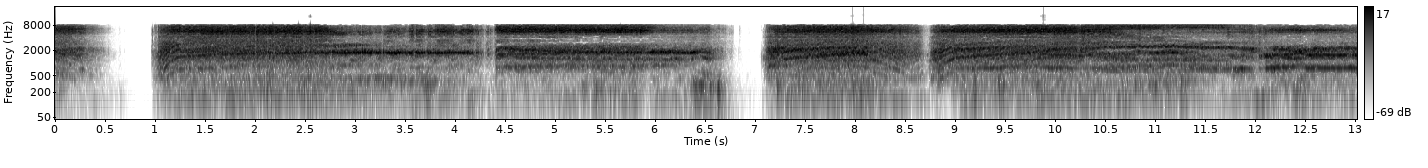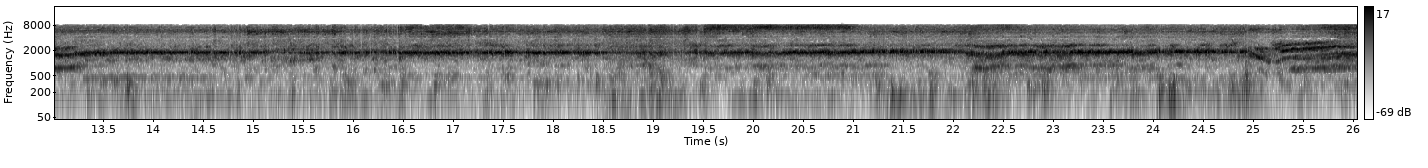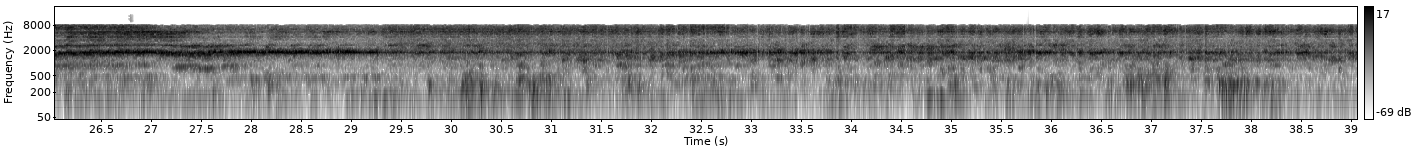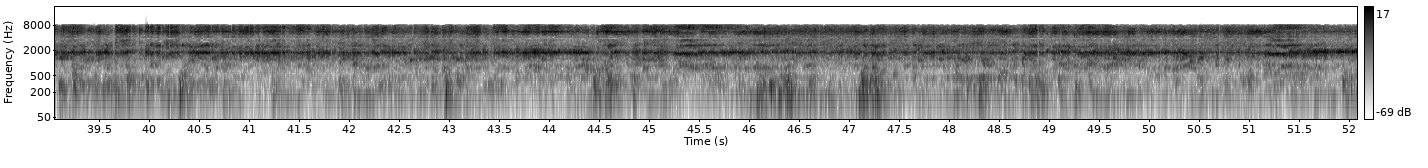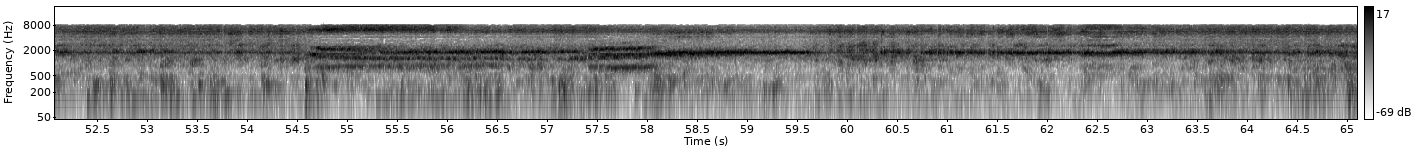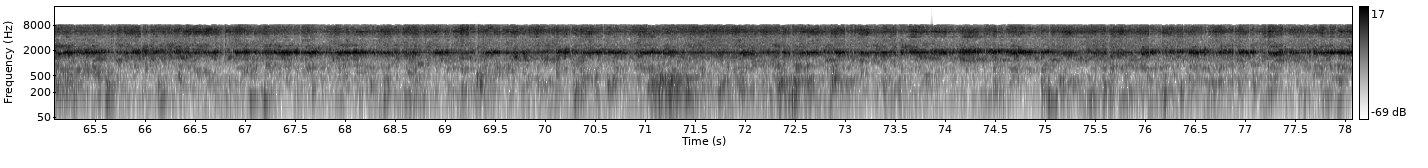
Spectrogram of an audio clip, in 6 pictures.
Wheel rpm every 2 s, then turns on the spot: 90, 230, 200, 110, 130, 200, 210, 230, 230, 230, 230, 220, 210, 230, 230, 240, 230, 230, 240, 230, 230, 230, 230, 230, 230, 230, 230, 200, 200, 230, 230, 230, 240, 230, 230, 230, 230, 230, 230.
none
